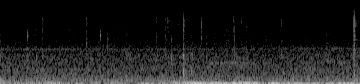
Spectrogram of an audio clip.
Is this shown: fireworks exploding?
no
